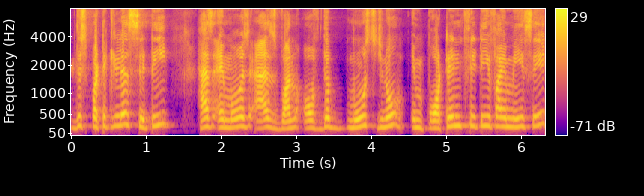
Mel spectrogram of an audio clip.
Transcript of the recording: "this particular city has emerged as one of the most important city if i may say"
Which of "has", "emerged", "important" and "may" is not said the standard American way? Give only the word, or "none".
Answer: none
